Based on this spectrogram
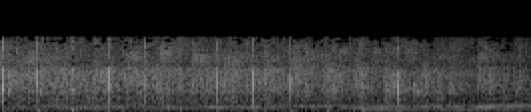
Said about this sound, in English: Would you give him a clap offering? Thank you.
